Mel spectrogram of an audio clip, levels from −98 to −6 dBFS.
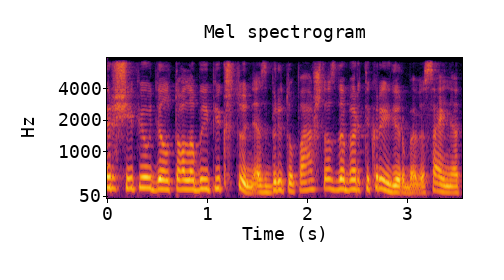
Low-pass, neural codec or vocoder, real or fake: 7.2 kHz; none; real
